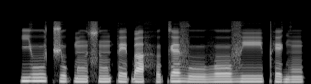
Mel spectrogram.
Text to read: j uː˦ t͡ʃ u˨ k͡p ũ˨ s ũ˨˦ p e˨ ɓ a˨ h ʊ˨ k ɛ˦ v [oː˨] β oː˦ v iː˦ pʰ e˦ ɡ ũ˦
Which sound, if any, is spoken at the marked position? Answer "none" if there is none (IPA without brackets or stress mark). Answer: uː˨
